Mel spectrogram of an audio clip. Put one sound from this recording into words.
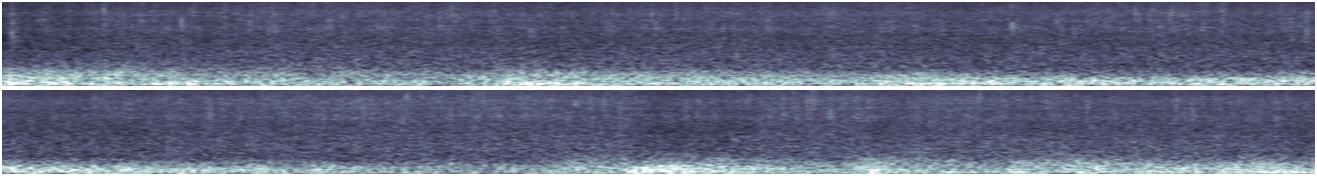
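A stream gurgles and flows over stones.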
